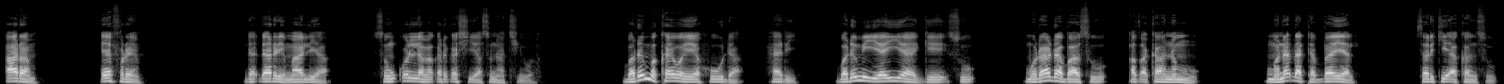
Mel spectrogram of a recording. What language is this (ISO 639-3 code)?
hau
